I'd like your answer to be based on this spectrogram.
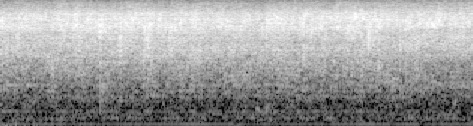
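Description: Trout fries in a hot pan, producing a steady, dense sizzle and crackle that holds evenly throughout, close and fairly loud with no voices over it.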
